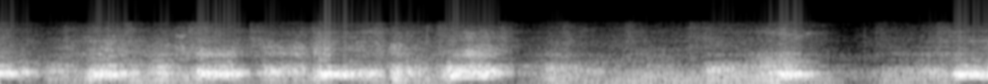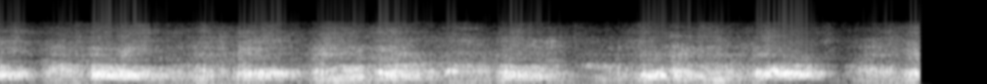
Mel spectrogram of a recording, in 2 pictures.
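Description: Tigers fighting, trading harsh, throaty roars and snarls in rapid, overlapping bursts.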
